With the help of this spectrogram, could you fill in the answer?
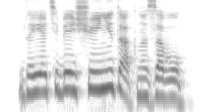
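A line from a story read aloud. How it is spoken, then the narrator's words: Barked. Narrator (Russian): рявкнул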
